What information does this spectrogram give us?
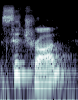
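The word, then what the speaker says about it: Citroën: it citroen all right so in the uk in the uk it's citroen right right here in the us if you're southern it's citron if you're maybe a little bit more sophisticated it's citroen yep uh not to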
